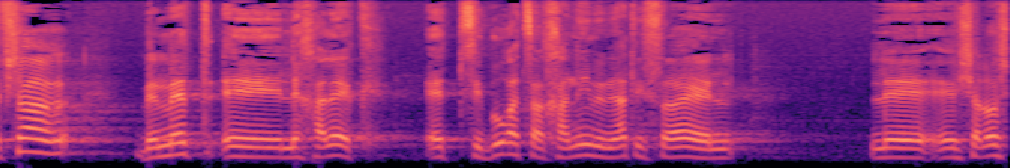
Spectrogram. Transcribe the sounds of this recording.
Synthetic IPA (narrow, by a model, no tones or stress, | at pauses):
efʃaʁbeːme̞tle̞χale̞k | et̚t͡sibuʁhat͡saʁχanibemiatisʁae̞l | eʃalo̞ʃ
